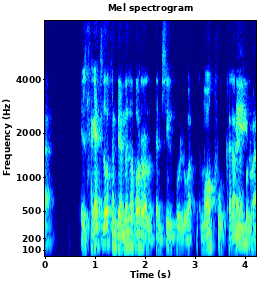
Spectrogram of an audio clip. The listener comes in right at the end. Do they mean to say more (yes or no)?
yes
